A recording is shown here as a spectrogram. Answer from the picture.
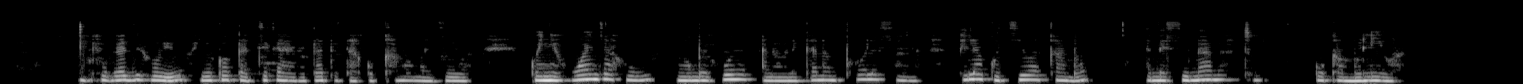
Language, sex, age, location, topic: Swahili, female, 25-35, Nakuru, agriculture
